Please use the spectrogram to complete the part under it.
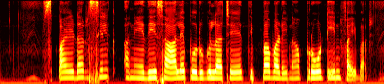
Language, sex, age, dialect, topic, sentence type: Telugu, female, 31-35, Central/Coastal, agriculture, statement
